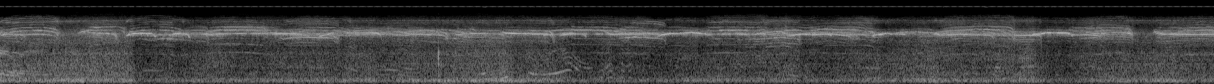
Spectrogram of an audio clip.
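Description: Sea otter pup squealing: a long run of high-pitched calls, each rising and falling in pitch, with faint voices underneath.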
